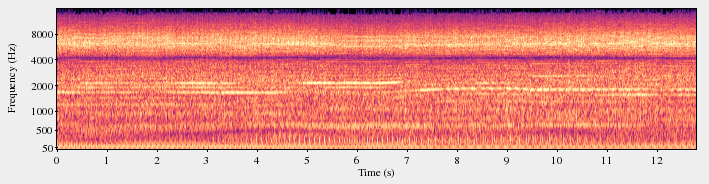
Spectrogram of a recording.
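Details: Cub Cadet 1862 garden tractor with recently replaced PTO, low on gas: steady, even low putter at idle, no knocks or misses; engine running smoothly and healthy.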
